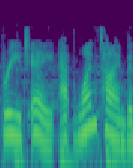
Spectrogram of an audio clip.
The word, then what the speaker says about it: Bride: In the Scottish Gaelic language, the name is spelled Bride and is pronounced Brige A.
